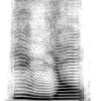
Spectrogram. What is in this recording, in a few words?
"应邀", Chinese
